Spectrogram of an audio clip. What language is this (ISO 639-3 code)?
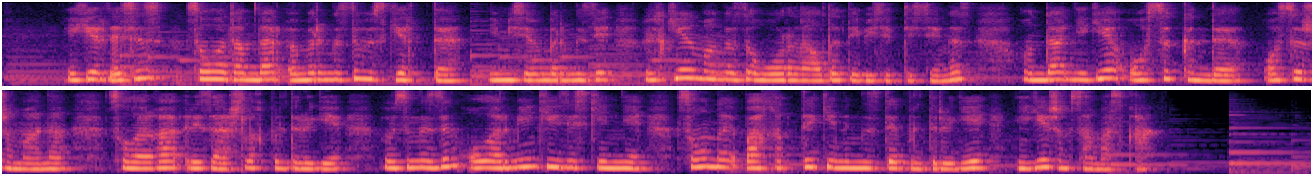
kaz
